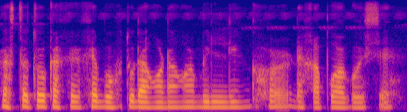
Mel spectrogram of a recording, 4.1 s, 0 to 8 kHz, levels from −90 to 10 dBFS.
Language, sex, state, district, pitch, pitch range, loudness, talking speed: Assamese, male, Assam, Sonitpur, 145 Hz, 140-150 Hz, -20 LUFS, 160 wpm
